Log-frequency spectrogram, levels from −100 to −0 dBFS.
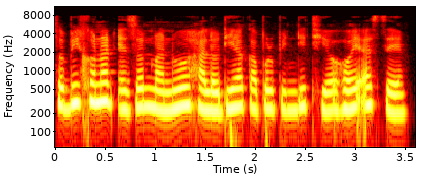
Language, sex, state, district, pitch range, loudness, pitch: Assamese, female, Assam, Kamrup Metropolitan, 230-265 Hz, -14 LUFS, 240 Hz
